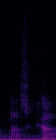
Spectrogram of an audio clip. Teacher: it's actually also very easy when someone's speaking to recognize a question because of the rising intonation at the end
